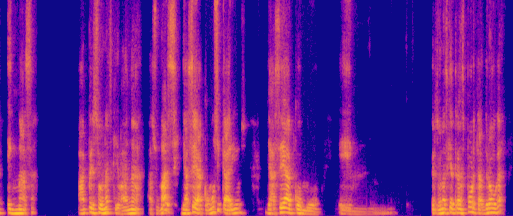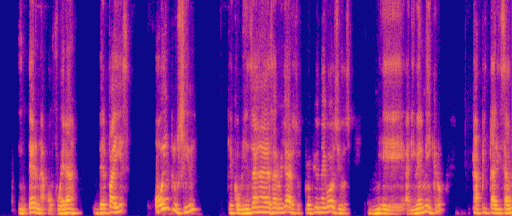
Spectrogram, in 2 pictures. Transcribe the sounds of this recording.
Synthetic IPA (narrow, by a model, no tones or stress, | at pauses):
eŋmasa | ape̞ɾs̬o̞naske̞βaŋaːsumaɾse̥ʝase̞ako̞musikaɾjo̞s | ɟ͡ʝase̞akomo | em | peɾso̞naske̞t̪ɾanspo̞ɾt̪ad̪ɾo̞ɣa | int̪e̞ɾna̰ʔo̞fwe̞ɾa | ðe̞lpais | o̞iŋklus̬iβe̞ | ke̞k̬o̞mje̞ns̬aŋað̞e̞s̬aro̞ʝaɾs̬uspɾo̞p̬jo̞zne̞ɣo̞s̬jo̞s | ea̰niβe̞lmikɾo̞ | kapit̪alisan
